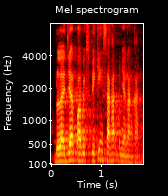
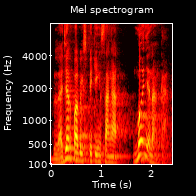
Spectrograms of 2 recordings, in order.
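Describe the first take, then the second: First: It is said flat, with no word stressed. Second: The stress falls on the word menyenangkan. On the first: "itu flat" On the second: "dikata ujungnya, menyenangkan"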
